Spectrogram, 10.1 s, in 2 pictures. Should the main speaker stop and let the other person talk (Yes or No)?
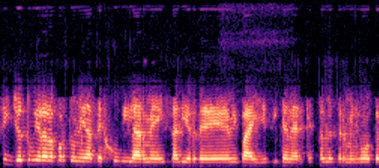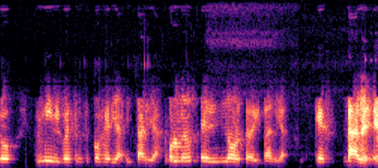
Yes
